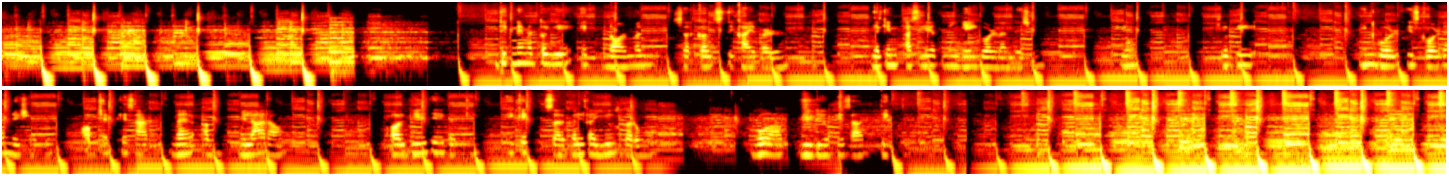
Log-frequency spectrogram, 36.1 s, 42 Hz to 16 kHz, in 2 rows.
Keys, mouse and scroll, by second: 0.6 space, 0.6 click, 0.8 space, 1.1 click, 1.3 space, 2.0 click, 3.2 ctrl+2, 4.2-5.7 drag, 5.7-10.7 drag, 14.7-15.8 alt+drag, 15.8 click, 16.8 ctrl+z, 18.5-21.6 drag, 21.6-32.2 alt+shift+drag, 32.2-36.1 alt+shift+drag.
